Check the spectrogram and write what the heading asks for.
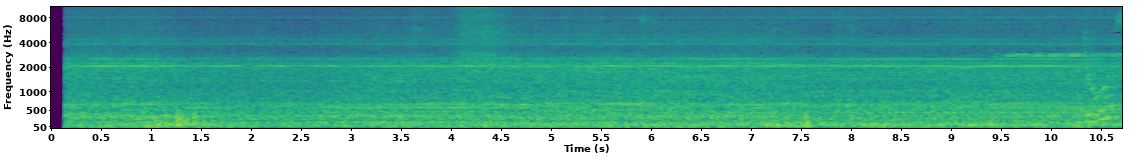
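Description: Kawasaki–CRRC Qingdao Sifang CT251 metro train standing at a platform with its doors open: a steady hum of onboard equipment with a thin high whine running through it and a brief hiss about four seconds in. Near the end a steady high warning tone starts as the doors begin to close.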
